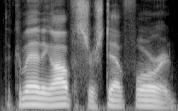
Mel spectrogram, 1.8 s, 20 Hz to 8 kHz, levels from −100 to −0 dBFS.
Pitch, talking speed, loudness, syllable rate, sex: 115 Hz, 170 wpm, -18 LUFS, 6.7 syllables/s, male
